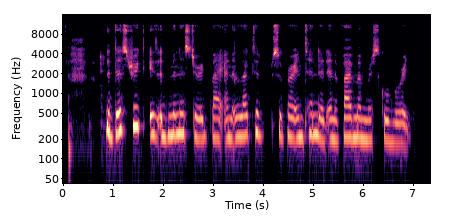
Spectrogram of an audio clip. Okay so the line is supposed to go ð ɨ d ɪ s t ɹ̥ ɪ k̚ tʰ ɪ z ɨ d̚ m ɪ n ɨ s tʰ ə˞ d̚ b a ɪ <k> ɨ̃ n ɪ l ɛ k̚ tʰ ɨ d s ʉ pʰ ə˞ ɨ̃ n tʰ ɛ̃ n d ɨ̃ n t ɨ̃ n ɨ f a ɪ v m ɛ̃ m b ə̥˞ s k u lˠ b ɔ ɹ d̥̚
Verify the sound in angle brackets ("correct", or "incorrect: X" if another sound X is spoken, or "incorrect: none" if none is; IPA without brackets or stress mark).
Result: incorrect: ʔ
